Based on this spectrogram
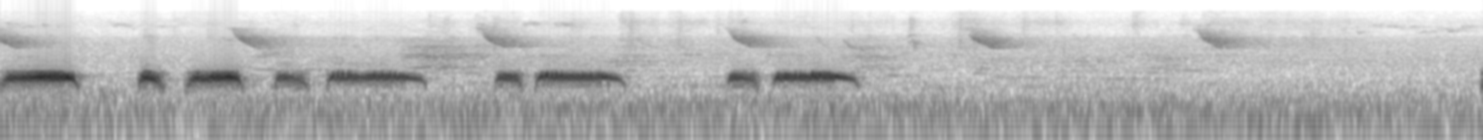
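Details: Spotted dove coo in the 'thổ' voice style, recorded while trapping with a decoy. A quick series of short and longer hollow hoots fills the first four seconds, then quiet. Distant birds give repeated high down-slurred whistles.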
